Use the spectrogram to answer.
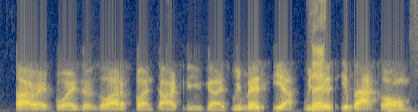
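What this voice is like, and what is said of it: Canadian accent. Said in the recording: “That Canadian accent was shining through.”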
